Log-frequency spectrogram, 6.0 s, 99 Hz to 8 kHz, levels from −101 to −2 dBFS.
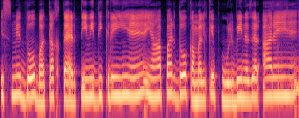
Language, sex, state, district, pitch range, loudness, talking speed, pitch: Hindi, female, Chhattisgarh, Korba, 210-230 Hz, -15 LUFS, 190 wpm, 225 Hz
